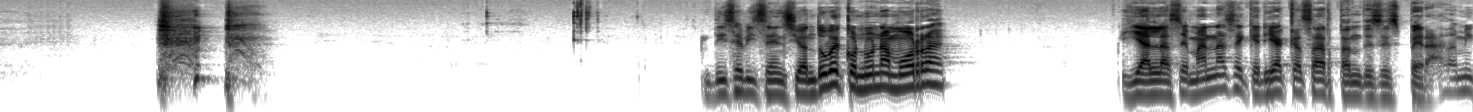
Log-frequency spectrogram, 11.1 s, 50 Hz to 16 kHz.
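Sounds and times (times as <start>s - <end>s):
man coughing: 1.2s - 2.1s.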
